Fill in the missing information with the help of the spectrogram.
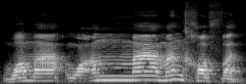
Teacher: میم مشدد ہے، اس میں ایک الف کے برابر غنہ زمانی ہوگا. · من خفت، نون ساکن کے بعد حروف حلقی میں سے خو ہے، یہاں اظہار حلقی ہوگا، یعنی نون کو بغیر غنہ زمانی کے، غنہ کے بغیر پڑھیں گے.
